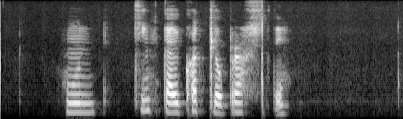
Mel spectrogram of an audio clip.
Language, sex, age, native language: Icelandic, female, 10, Icelandic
